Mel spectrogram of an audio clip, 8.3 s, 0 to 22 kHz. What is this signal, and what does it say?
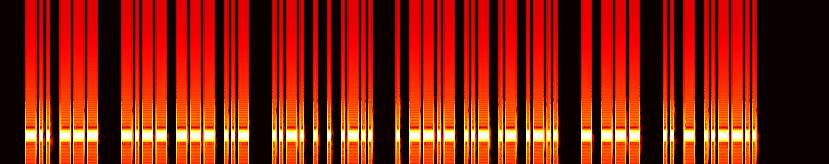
Morse code, heard as a keyed tone, about 34 wpm, 700 Hz. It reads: DO YOU FEEL EQUAL TO IT?
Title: Sentences from Top 1400 Words 35wpm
